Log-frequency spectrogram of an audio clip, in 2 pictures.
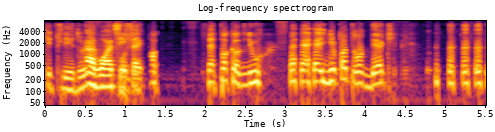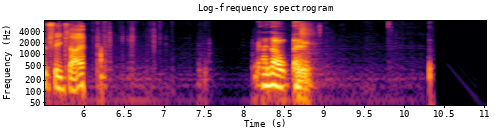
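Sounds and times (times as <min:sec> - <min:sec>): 
speech: 0:00.0 - 0:06.4, 0:08.1 - 0:09.0
person coughing after water went down wrong: 0:08.6 - 0:09.0.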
